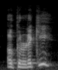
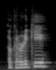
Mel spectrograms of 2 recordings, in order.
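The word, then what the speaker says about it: Okereke: okariki so that it's the last two e are pronounced like e but the first one's an a okariki is it key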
